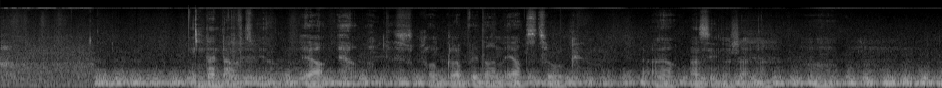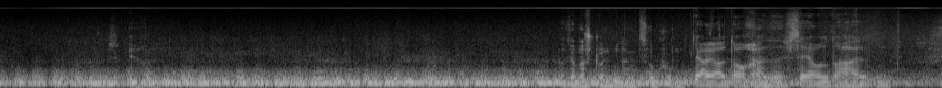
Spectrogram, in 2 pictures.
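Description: Train wheels rumble and clatter on the rails.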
